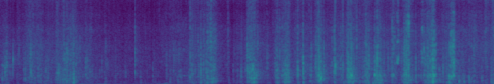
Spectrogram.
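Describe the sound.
Wrapping crinkles as a parcel is opened by hand, a continuous run of many irregular crackling rustles that grow somewhat busier toward the end, with no talk.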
